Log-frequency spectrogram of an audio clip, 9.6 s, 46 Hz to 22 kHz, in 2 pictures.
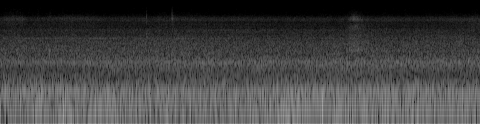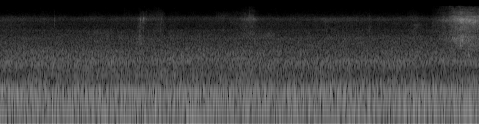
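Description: Steady low rumble and hum of trains at a station platform, with a Class 170 Turbostar diesel multiple unit approaching from a distance.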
